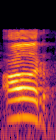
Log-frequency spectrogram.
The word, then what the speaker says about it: hour: Here hour. H is silent.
